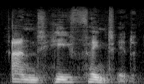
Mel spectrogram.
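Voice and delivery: ordinary delivery, nothing marked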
